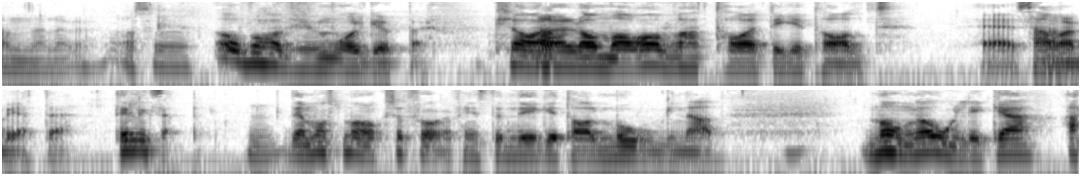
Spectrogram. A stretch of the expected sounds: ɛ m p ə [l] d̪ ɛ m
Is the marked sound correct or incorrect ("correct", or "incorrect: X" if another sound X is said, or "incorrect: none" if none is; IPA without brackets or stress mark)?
correct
